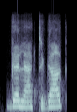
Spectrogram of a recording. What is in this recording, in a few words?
"Galactagogue", Indian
